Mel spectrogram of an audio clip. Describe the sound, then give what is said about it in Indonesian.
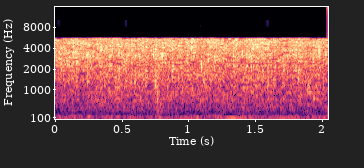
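Hot water runs from a tap into a bathtub, a continuous rushing, splashing stream. The level stays steady and unbroken from start to end, with no voices. “Baru saja aku menyalakan kran air panas di bathtub”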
